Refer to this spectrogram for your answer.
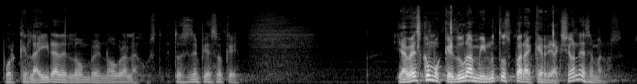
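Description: A man's voice: lowish voice, a little fast. Pastor guy giving a marriage sermon, playful, keeps asking the crowd stuff, big hall echo. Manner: conversational, asks the audience questions, playful. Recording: long reverb of a hall.

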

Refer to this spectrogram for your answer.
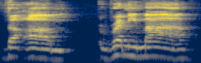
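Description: A man's voice: on the high side, steady tone, slow pace, bright, forceful tone, reverberant. A young man, co-hosting a casual, profane celebrity gossip chat and reading news items aloud with commentary. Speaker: podcast co-host.

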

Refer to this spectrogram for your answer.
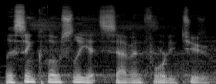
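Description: A man voicing quoted family members and a child, raised and excited. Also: low-pitched, a little fast, gravelly, big-room sound, over music, pitched above the performer's own voice.

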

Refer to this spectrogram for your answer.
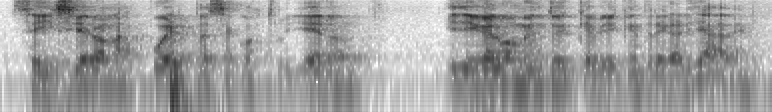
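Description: Un hombre joven con acento ecuatoriano, líder comunitario, que cuenta anécdotas en una charla informal de podcast, imitando los diálogos. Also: male voice, fairly high pitch, fast talker, a little hiss or hum. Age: young adult. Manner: animated storyteller, acting out dialogue. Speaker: community leader. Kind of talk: casual podcast conversation.

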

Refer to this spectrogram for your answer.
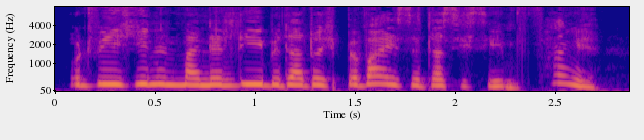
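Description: A man's voice: extremely high pitch, brisk, dark tone, no echo, studio quality, pitched above the performer's own voice. A man voicing a cold, scheming young noblewoman with a cutting, mocking tone in an audiobook. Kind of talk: audiobook character voice.

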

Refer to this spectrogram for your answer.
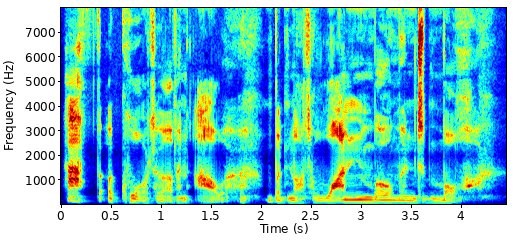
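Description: A man voicing a cruel, commanding husband from a storybook, with imperious, drawn-out, emphatic orders. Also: mid-range voice, big pitch swings, a bit bright, slightly rough, dry recording, studio quality, heavily acted. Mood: stern.

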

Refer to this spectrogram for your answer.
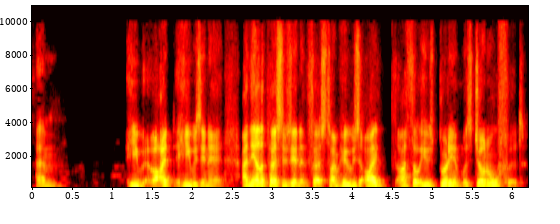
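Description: This middle-aged man from Essex, England has a husky, mid-range voice with lively intonation and a fast pace. Being interviewed as an actor and writer, he reminisces casually, chatty and rambling and often correcting himself.

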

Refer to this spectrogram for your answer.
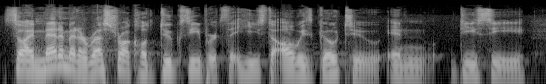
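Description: Chatting casually on his podcast, a host in his thirties ribs his guest and tells jokey stories. He has a medium-pitched, darkish voice and speaks with animation at a quick pace.

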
